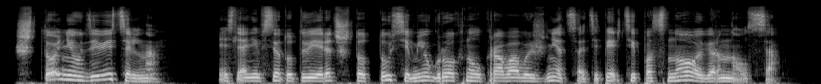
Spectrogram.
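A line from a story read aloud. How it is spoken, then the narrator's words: Smirking snort. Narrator (Russian): хмыкнул Ваня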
